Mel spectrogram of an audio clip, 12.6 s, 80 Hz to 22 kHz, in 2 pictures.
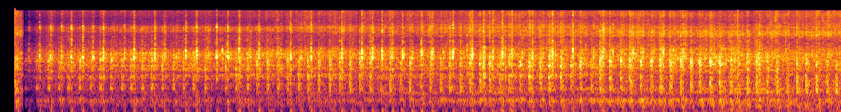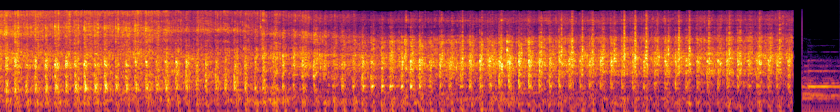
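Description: VST Shakti 13 DI power tiller's single-cylinder diesel engine running steadily under load as its rotary tiller churns a flooded paddy, a loud, rapid, even knocking.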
